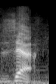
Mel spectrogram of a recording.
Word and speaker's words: Zeth: joining in I'm Lord zeth Lord Seth's evil twin from an alternate universe it's spelled with a z not an S see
